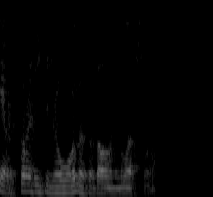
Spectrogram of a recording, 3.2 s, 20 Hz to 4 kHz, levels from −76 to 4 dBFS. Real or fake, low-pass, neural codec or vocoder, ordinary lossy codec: fake; 3.6 kHz; codec, 16 kHz, 1 kbps, FunCodec, trained on Chinese and English, 50 frames a second; MP3, 32 kbps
